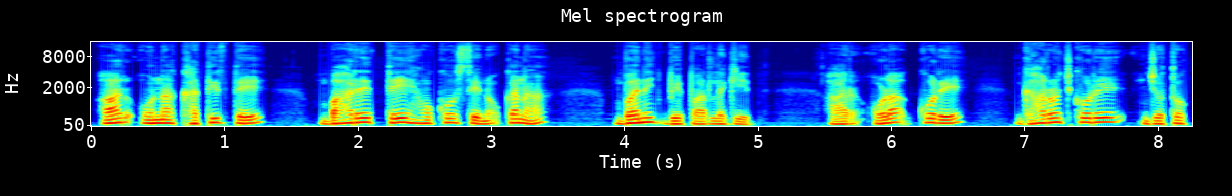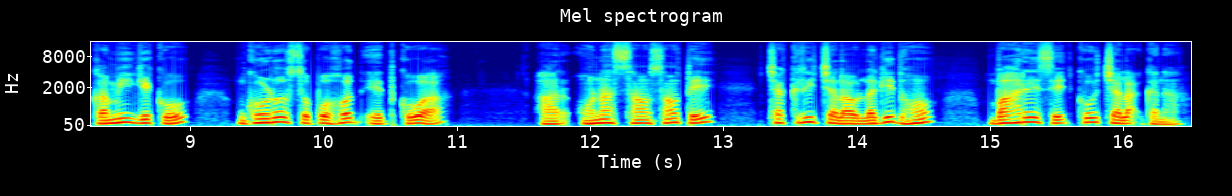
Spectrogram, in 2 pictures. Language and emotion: Santali, neutral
